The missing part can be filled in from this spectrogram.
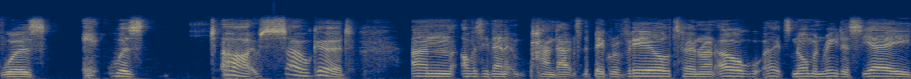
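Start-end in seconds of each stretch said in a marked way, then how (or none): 7.2-9.1 yay said with a sarcastic-sounding tone. Describing the big reveal of a game: sarcastic-sounding tone. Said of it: "that sounded really sarcastic".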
